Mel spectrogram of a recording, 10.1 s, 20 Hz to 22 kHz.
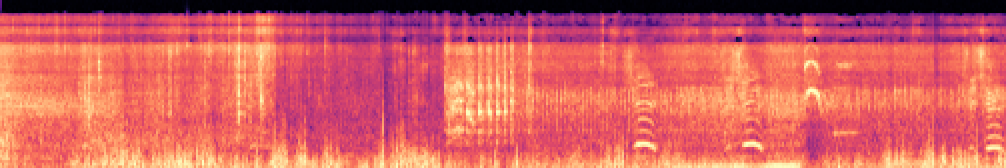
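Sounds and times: engine revving under load: 0:04.4 - 0:10.0.

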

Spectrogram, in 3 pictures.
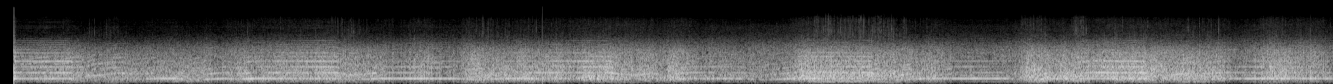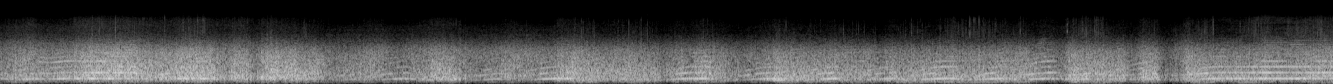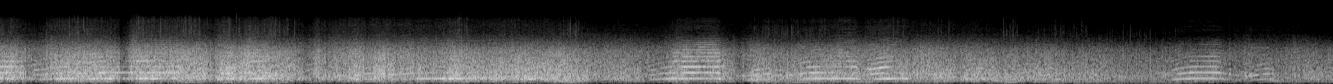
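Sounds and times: constant rushing noise: 0:00.0 - 0:39.9
snowmobile engine revving: 0:00.1 - 0:37.0, 0:38.3 - 0:39.5.

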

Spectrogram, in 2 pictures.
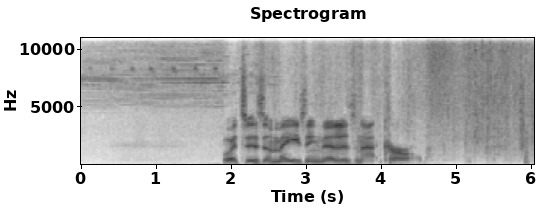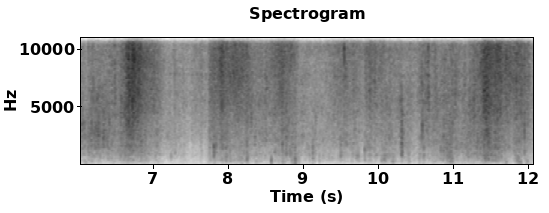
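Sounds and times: corn leaves rustling: 0:01.9 - 0:12.0
leaves crackling: 0:01.9 - 0:12.0.

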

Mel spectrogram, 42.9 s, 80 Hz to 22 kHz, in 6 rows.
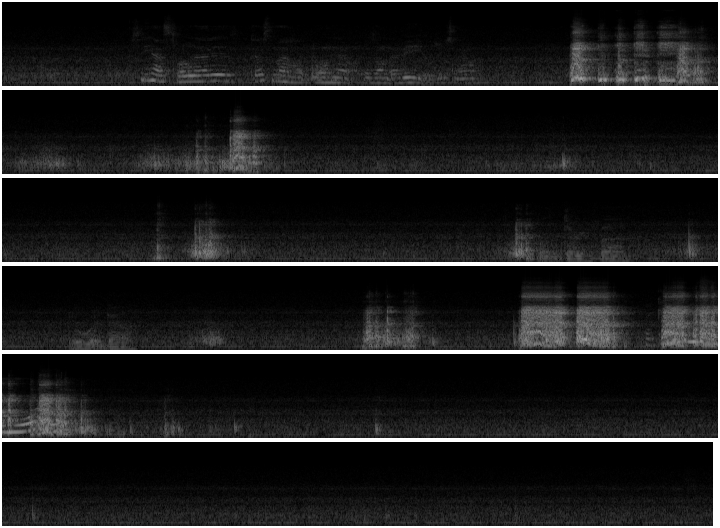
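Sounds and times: faint steady low hum: 0:00.0 - 0:42.9
scratchy whooshing static: 0:06.9 - 0:09.9.

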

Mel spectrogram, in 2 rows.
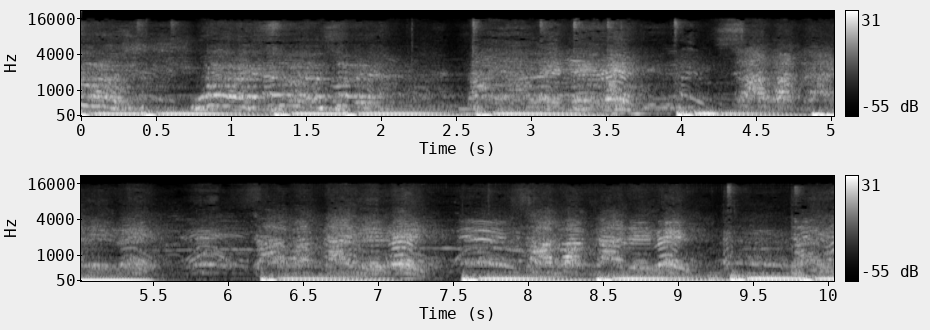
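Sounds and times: crowd shouting and singing along: 0:00.0 - 0:10.0
live concert music with heavy bass: 0:00.0 - 0:10.0.

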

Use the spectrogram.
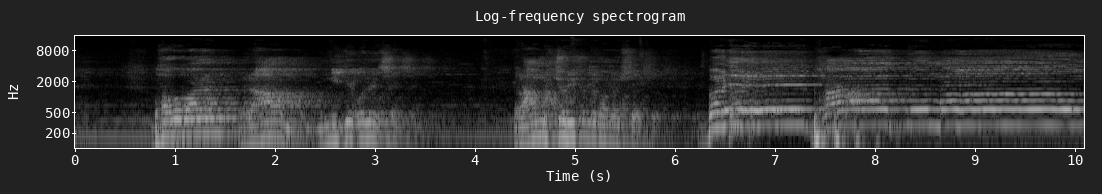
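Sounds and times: man chanting through a microphone: 0:06.3 - 0:10.0.

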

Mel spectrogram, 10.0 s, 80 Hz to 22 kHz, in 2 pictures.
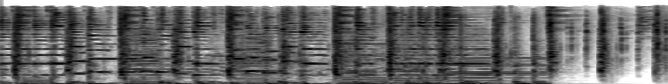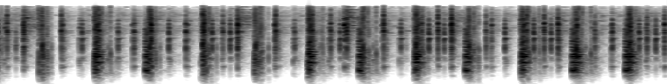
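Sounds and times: sharp hand claps: 0:00.0 - 0:10.0.

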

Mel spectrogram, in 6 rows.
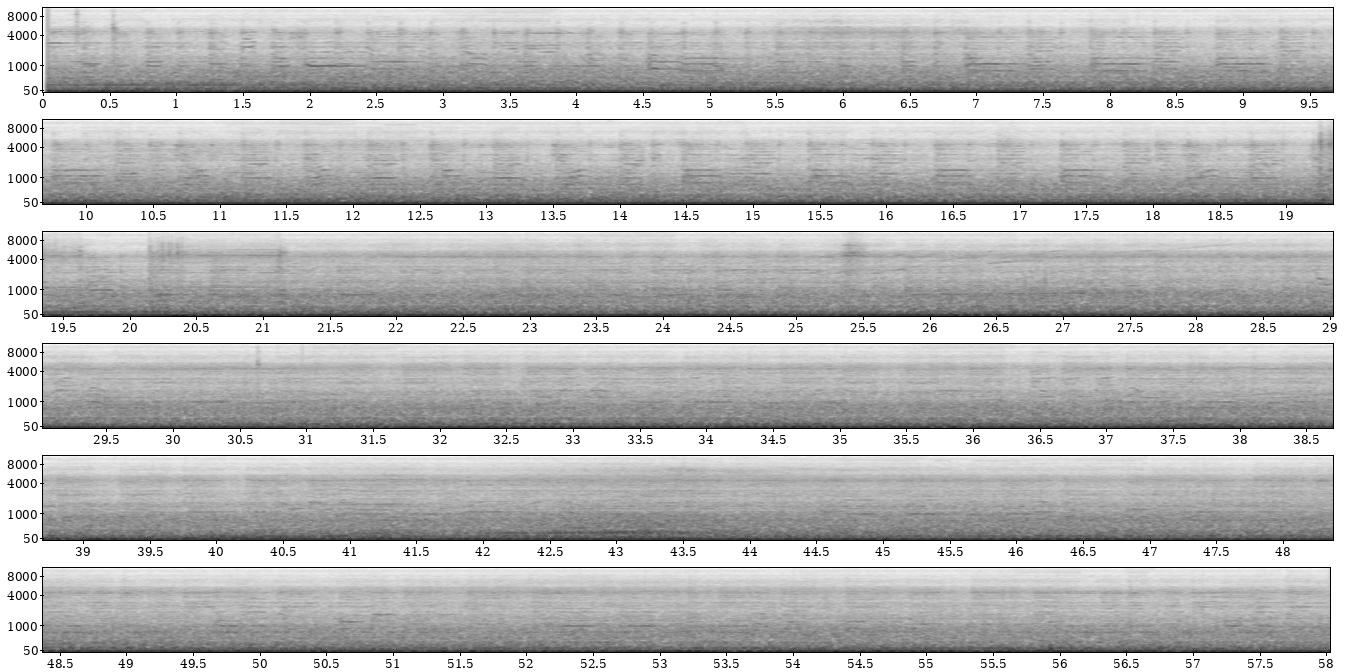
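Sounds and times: music: 0:00.0 - 0:58.0
vehicle engine idling: 0:00.0 - 0:58.0.

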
